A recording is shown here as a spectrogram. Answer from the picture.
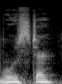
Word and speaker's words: Worcester: we're like it's Tewksbury can we talk about Wooster it's Worcester whatever the hell it is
